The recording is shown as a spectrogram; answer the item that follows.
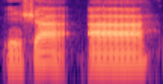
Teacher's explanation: Bunyi fathatainnya atau tanwin fathahnya dirubah menjadi fathah, sehingga dibaca insya'a, dipanjangkan dengan 2 harokat. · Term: mad iwad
